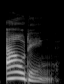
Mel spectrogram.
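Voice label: "outing", English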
